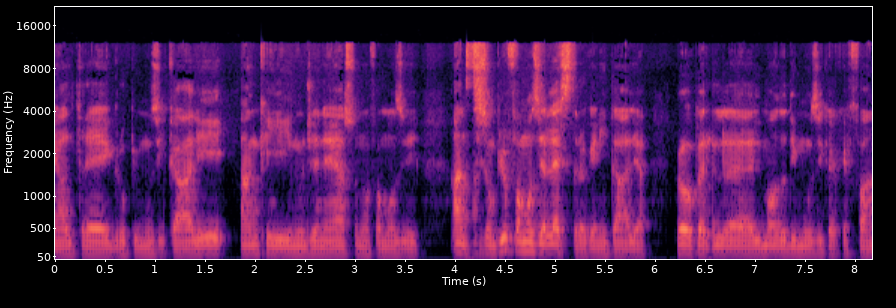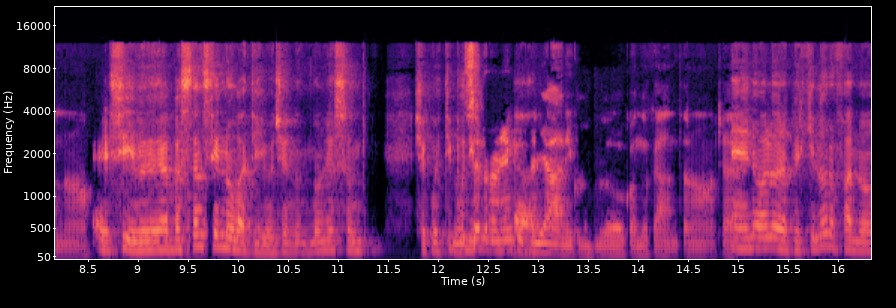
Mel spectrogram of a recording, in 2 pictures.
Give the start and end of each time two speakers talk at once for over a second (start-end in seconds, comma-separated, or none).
none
